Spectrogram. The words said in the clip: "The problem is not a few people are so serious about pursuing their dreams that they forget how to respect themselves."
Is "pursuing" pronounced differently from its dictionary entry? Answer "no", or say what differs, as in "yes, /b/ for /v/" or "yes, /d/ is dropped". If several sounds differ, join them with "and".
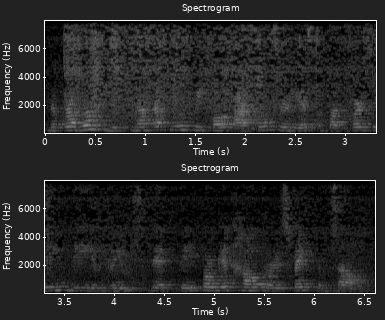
yes, /f/ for /p/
